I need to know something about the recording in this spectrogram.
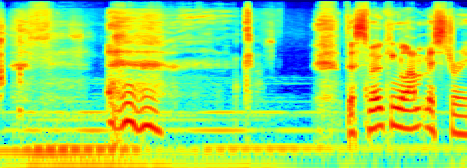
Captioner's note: both laughing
